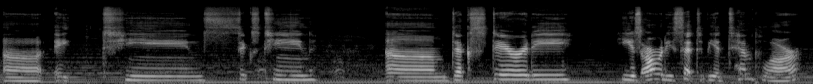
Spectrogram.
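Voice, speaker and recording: A woman's voice: medium pitch, takes it slowly, bright, forceful tone, faint music behind. A woman hosting a let's play, giving casual commentary as she goes through a video game. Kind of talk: casual gameplay commentary with roleplay.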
